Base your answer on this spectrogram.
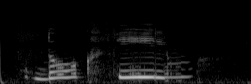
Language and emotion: Russian, sad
